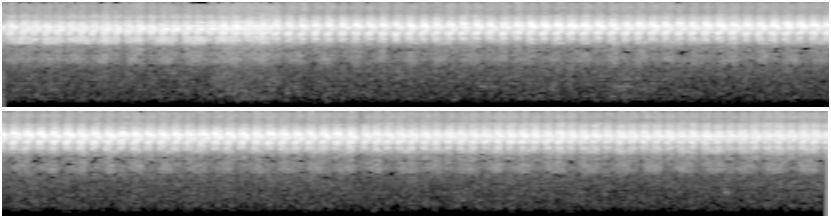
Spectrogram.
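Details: In a wheat field, a chorus of cicadas produces a steady shrill hiss with quick rhythmic throbbing, no pauses, many callers blending into one wall of sound.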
